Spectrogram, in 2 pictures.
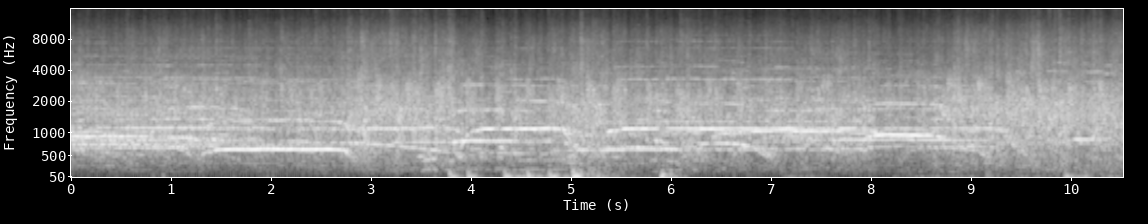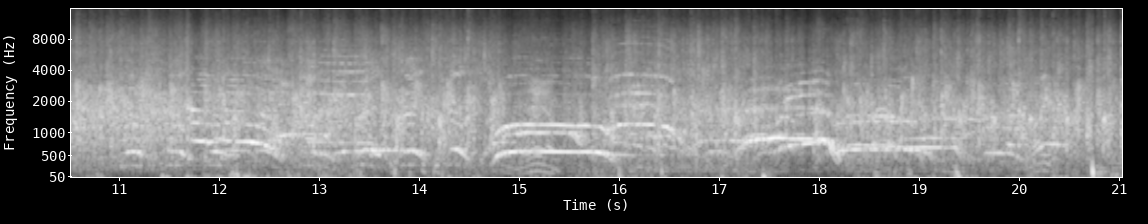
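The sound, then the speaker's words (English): Audience applause and cheering welcoming guests at a live show. Loud, sustained clapping with whoops and shouts runs without a break, with voices calling over it. “And let's please give a big welcome to all of them.”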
